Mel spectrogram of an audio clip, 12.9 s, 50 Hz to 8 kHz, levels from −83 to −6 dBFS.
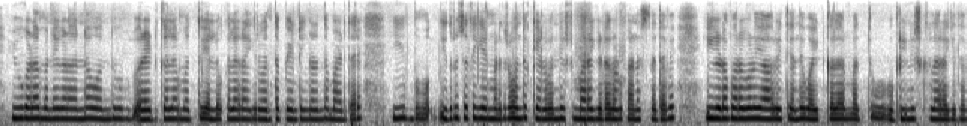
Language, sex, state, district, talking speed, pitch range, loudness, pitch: Kannada, female, Karnataka, Gulbarga, 135 wpm, 225-245 Hz, -14 LUFS, 230 Hz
